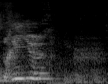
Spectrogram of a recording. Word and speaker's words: Brieuc: On écrit Brieuc, mais on prononce Brieux.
